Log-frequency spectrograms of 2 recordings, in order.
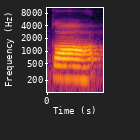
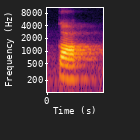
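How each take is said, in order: First: "Ga" said at normal length, loud; plain first-row ga. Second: "Ga" said much faster, clipped from the throat. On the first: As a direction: say "Ga" plainly, unhurried. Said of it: "so you can hear comparison". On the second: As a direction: snap "Ga" out quickly from the throat. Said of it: "Much faster". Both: Shown as a demonstration.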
